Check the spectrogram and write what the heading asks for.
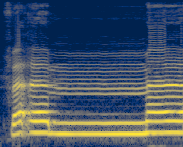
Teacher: میم پہ غنہ کریں گے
